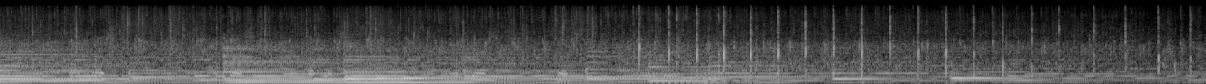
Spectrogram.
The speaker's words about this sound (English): Let's give him a hand. Give him a hand.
